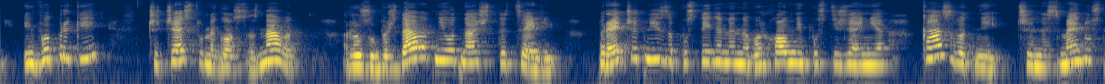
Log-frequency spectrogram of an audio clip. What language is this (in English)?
Bulgarian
